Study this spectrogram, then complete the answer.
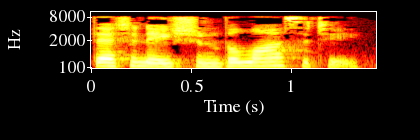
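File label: "Detonation velocity", English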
